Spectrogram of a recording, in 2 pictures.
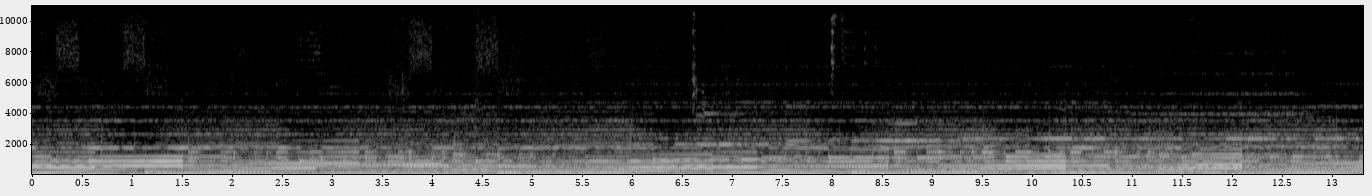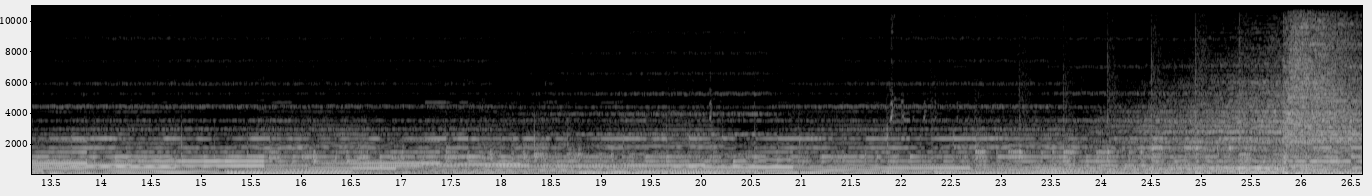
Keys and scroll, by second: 16.2 ctrl+s.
